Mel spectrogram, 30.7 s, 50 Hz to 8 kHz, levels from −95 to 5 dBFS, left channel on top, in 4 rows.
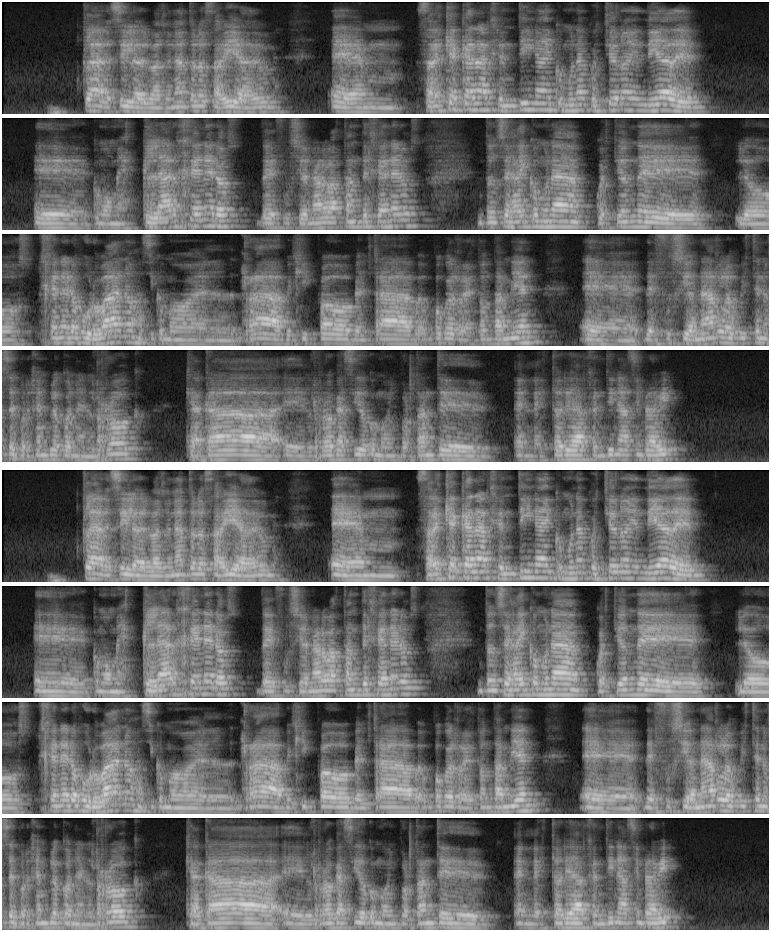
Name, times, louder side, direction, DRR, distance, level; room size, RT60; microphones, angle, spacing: voice 1, 0.8-3.0 3.3-7.0 8.0-14.7 15.0-20.7 21.1-24.3 24.8-27.9 28.1-29.6, right 2 dB, 50° right, -1 dB, 2.2 m, -22 dB
9.3 x 3.1 x 4.1 m, 0.36 s
head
